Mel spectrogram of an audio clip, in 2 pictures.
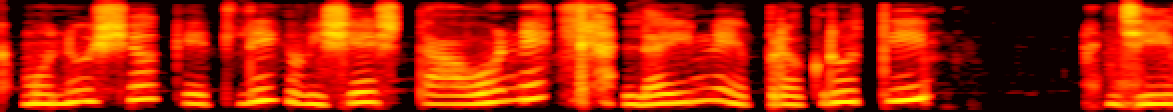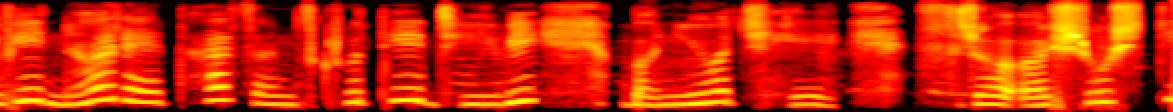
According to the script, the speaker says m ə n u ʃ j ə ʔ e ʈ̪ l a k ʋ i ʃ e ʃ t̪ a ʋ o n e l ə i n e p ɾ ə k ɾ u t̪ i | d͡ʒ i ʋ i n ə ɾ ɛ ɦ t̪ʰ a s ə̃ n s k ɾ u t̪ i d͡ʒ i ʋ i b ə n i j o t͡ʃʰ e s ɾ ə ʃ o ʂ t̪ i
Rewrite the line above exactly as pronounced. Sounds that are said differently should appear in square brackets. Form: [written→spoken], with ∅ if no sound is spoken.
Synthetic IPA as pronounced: m ə n u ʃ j ə [ʔ→k] e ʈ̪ l [a→i] k ʋ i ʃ e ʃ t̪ a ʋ o n e l ə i n e p ɾ ə k ɾ u t̪ i | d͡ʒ i ʋ i n ə ɾ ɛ ɦ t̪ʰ a s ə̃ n s k ɾ u t̪ i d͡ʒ i ʋ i b ə n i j o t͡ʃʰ e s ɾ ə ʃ [o→u] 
